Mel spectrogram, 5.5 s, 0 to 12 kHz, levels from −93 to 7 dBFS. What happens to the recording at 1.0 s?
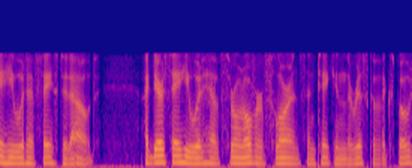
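At 0.98 to 1.01 s there is packet loss with pitch repetition. About 30 ms of audio went missing, which fits three 10 ms packets, and the receiver filled the gap by looping the last pitch period. It sounds like a slightly held, buzzy note. On the waveform, identical cycles repeat and begin to taper. On the spectrogram, the harmonics run flat and unchanging before the speech resumes, all below the 4 kHz ceiling of the telephone band.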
